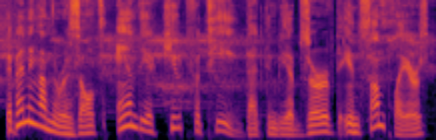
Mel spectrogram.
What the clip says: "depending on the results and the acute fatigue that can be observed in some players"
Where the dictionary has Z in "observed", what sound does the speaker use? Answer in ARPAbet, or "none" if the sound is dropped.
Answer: Z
